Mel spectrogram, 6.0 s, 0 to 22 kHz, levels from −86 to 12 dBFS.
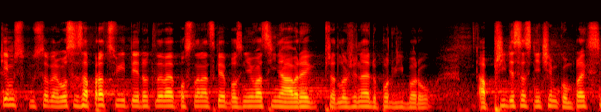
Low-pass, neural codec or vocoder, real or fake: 10.8 kHz; none; real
